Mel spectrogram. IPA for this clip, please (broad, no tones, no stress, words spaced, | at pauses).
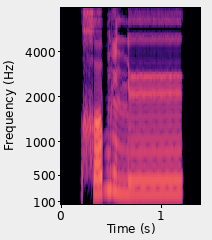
xobĩ nʉː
